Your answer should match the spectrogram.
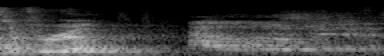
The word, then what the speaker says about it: Aloysius: Aloy Sayas. Aloy Sayas! Get here, like, it's. Well, how do you pronounce it for real? Aloysius. Aloysius.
